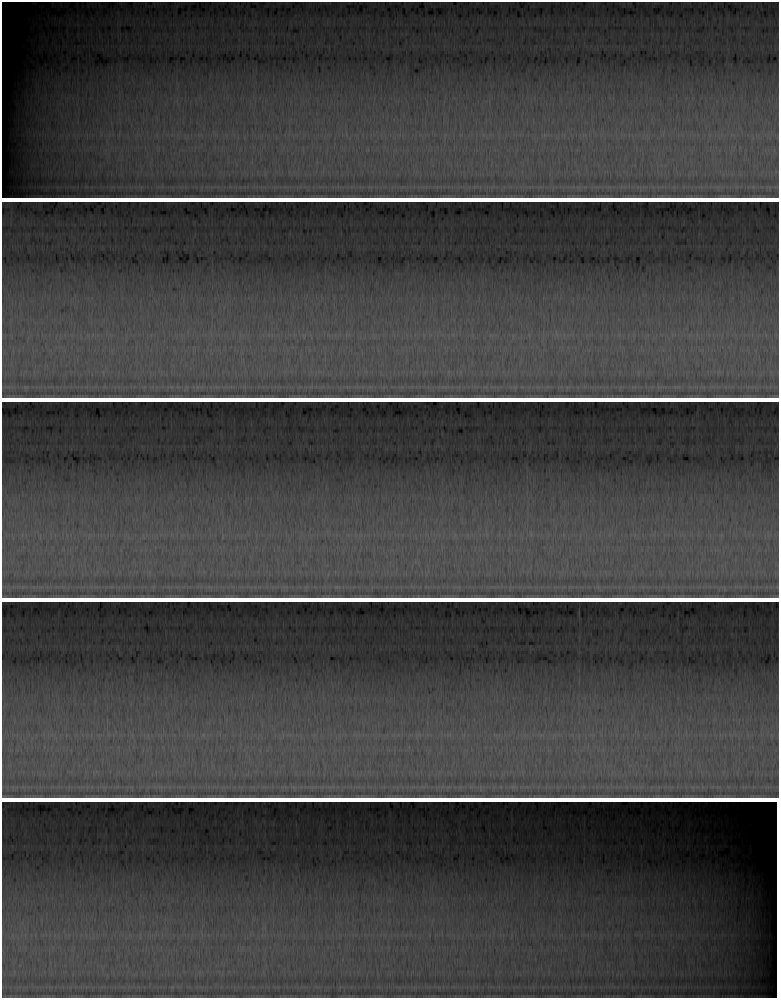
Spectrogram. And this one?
ac blowing
ac machine blowing wind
